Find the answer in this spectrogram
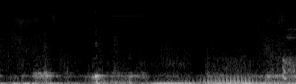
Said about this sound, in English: Is he purring? Yeah.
